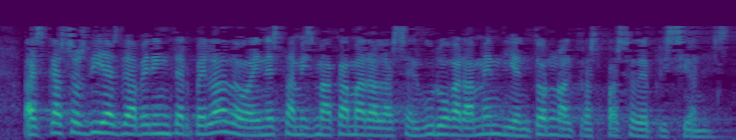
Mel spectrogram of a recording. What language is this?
Spanish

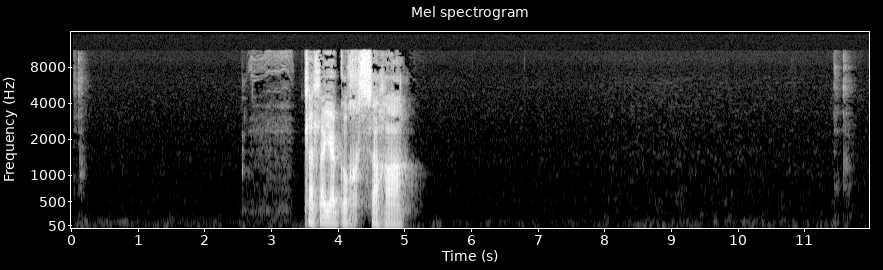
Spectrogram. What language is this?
Tlingit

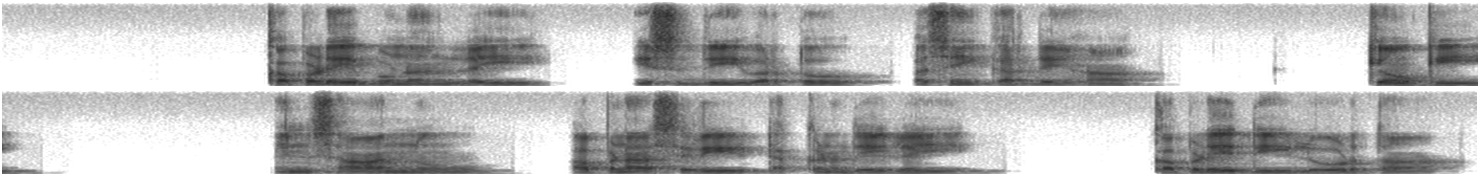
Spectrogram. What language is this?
Punjabi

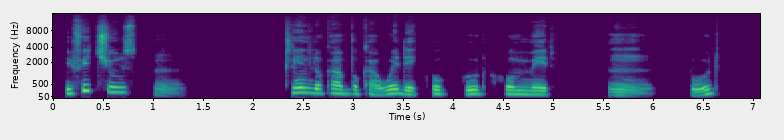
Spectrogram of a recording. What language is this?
Nigerian Pidgin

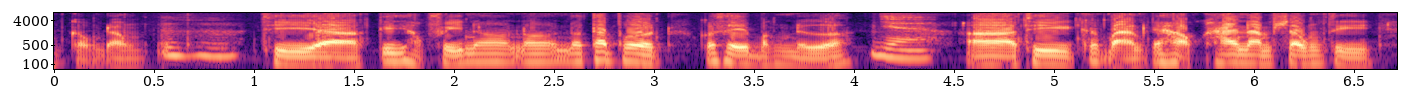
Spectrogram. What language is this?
Vietnamese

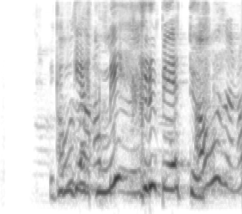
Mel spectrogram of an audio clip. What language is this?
Icelandic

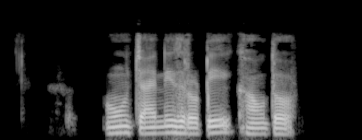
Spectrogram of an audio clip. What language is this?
Dhatki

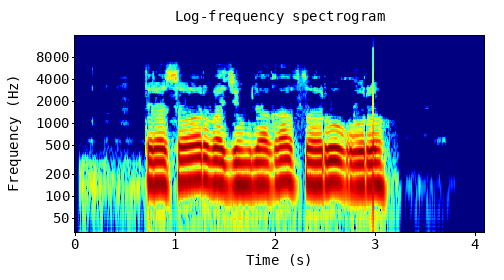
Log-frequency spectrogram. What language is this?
Yidgha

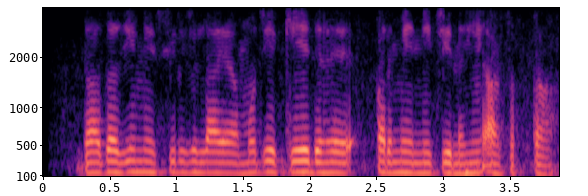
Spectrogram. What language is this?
Hindi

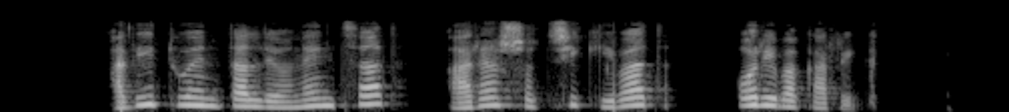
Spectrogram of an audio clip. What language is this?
Basque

